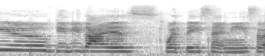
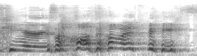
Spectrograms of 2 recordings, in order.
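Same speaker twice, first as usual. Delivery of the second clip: laughing through the words, a little higher and louder; 7 semitones higher, 6 dB louder, slower than usual. Real, not acted. To viewers, recalling her tearful walk to the truck, laughing. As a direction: chuckle while recalling the tears.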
